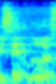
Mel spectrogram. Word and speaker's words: St. Louis: It talks about St. Louis. We would say St. Louis, most of us, but in the song it's St. Louis because they wanted to rhyme with Missouri.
